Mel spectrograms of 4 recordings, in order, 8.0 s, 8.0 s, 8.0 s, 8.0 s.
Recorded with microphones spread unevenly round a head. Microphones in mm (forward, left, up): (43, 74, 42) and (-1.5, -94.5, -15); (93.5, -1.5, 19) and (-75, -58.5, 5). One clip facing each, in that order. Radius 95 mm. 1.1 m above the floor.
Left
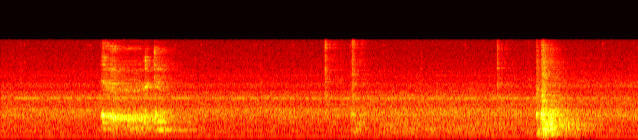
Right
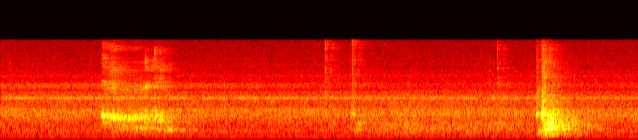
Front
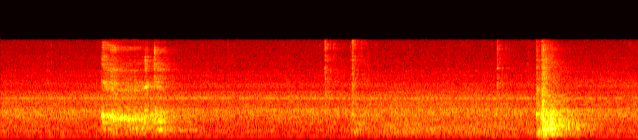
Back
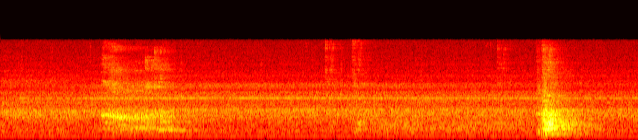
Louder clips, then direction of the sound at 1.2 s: Left 2 dB, front 5 dB; 20° left.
